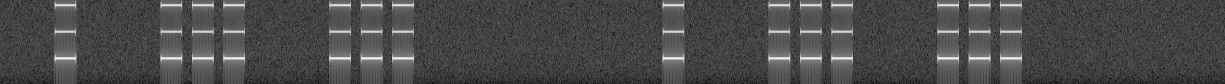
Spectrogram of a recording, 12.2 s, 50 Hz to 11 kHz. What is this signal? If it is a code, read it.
Beep code, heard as a piezo beeper, played twice, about 3450 Hz. 1-3-3. In Phoenix BIOS tables: chip or data line failure in the first 64 KB of memory.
